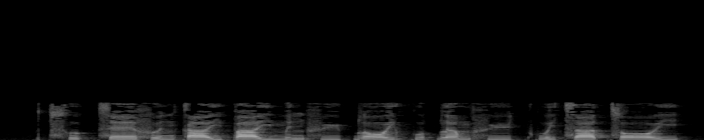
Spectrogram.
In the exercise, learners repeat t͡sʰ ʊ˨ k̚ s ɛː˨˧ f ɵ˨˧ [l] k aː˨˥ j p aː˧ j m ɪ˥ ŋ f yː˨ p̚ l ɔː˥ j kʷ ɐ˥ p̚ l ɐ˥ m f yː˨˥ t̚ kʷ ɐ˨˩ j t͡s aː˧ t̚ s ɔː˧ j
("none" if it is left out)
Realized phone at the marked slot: n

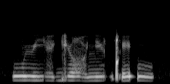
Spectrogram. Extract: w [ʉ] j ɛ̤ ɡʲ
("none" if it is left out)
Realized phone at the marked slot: ʉ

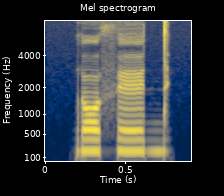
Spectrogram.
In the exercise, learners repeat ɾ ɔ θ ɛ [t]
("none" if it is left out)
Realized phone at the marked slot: d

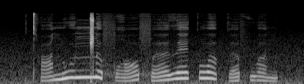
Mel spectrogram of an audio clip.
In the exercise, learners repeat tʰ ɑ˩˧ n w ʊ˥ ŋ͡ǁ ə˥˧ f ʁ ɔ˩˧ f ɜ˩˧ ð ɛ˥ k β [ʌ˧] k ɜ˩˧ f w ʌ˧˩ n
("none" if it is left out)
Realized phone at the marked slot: ʌ˥˧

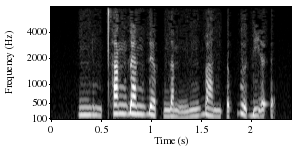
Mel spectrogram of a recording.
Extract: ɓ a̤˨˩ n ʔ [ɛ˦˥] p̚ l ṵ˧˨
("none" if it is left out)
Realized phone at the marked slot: ə˦˥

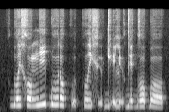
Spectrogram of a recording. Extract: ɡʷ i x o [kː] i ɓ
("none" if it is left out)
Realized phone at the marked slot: ŋ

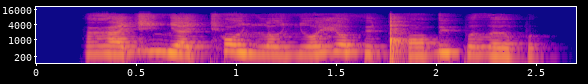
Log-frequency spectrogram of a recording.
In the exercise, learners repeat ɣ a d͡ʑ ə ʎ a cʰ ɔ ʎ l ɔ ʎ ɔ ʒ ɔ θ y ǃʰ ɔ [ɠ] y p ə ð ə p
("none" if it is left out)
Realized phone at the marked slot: ɠ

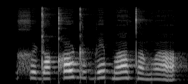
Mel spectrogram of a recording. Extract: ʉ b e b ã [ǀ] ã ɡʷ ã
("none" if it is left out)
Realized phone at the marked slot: t̪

